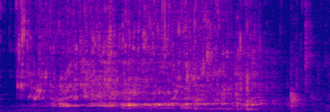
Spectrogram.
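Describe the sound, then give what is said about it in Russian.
Liquid pours steadily into a glass for under two seconds, a bubbling splash with a faint ringing tone, then a brief clink or drip as the stream stops. No one speaks. “Наливай.”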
